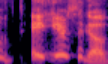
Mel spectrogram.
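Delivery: high, emphatic self-correction; correcting herself. Real, not acted. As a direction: snap back up and fix the mistake. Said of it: "no, no".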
